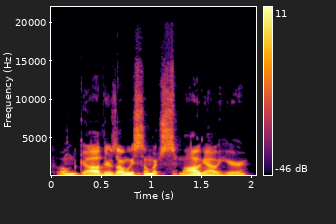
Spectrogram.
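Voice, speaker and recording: An actor playing a naive, anxious, scatterbrained office boss who rambles and gets sidetracked, in a video game. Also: male voice, mid-range voice, brisk, natural voice. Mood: eager, scatterbrained. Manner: rambling, absent-minded, easily sidetracked. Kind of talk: video game character voice lines.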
